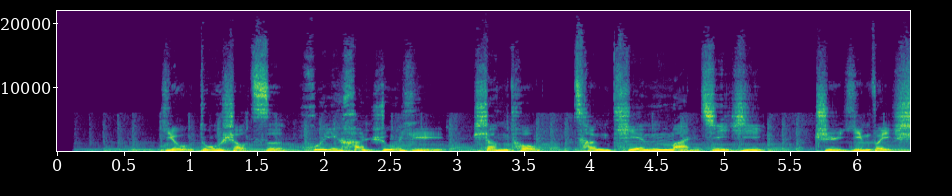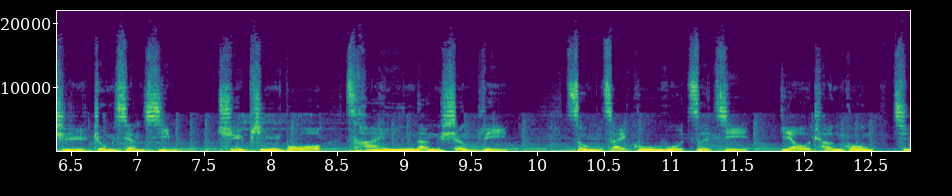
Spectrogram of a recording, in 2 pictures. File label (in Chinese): 男, 大气激情, 励志解说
